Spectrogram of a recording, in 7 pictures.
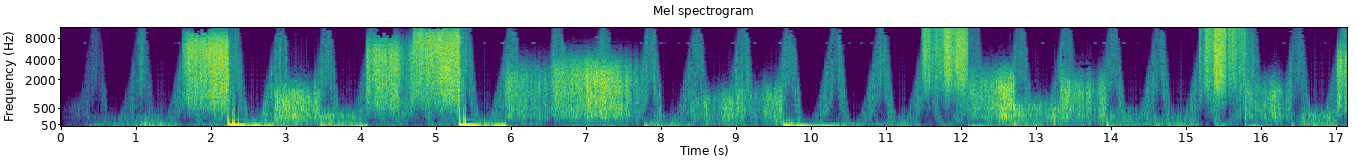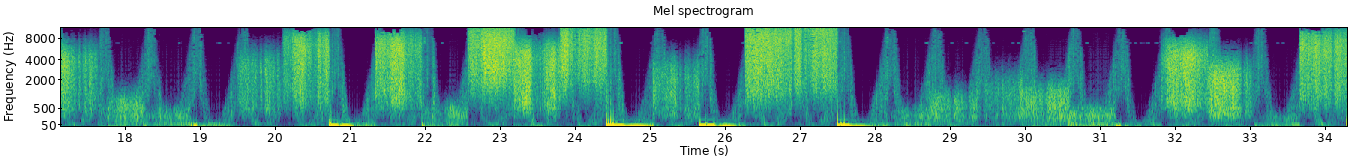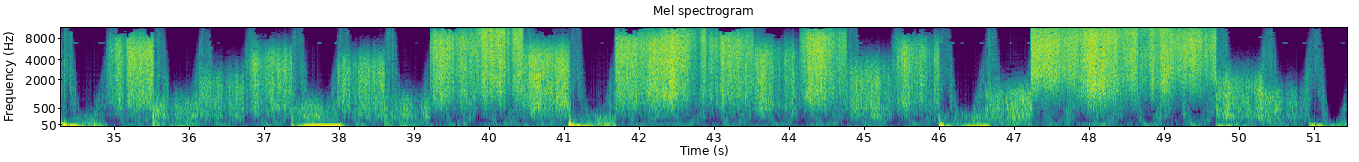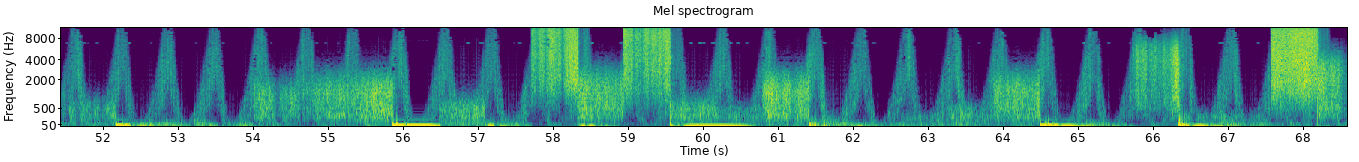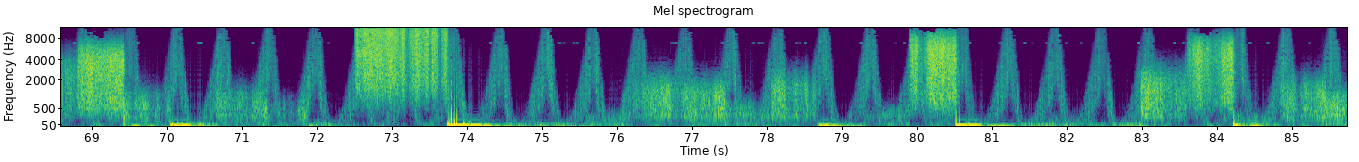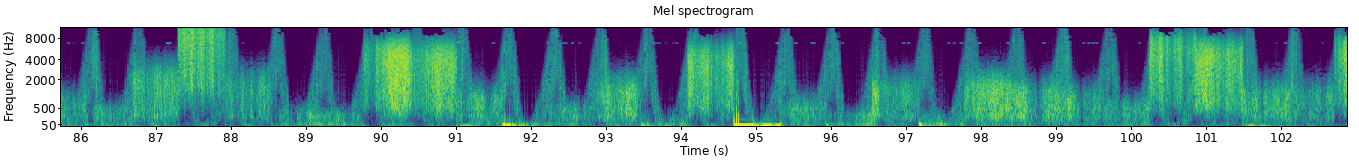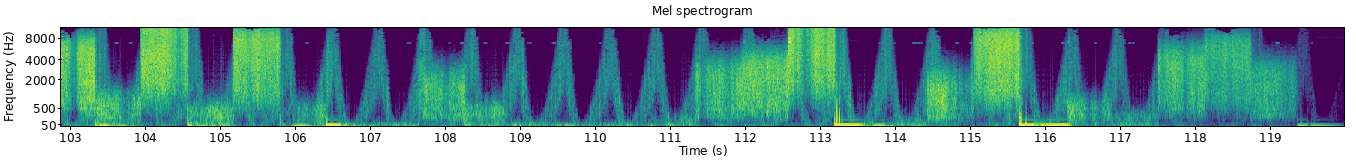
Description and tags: Noise Garden 29
1.This sample is part of the "Noise Garden" sample pack. 2 minutes of pure ambient droning noisescape. Noise bursts with some filtering.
